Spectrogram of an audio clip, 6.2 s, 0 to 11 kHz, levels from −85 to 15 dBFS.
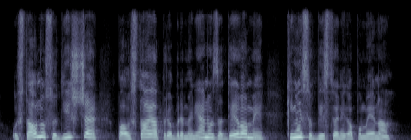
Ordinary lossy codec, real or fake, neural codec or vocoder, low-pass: none; fake; codec, 44.1 kHz, 7.8 kbps, Pupu-Codec; 9.9 kHz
